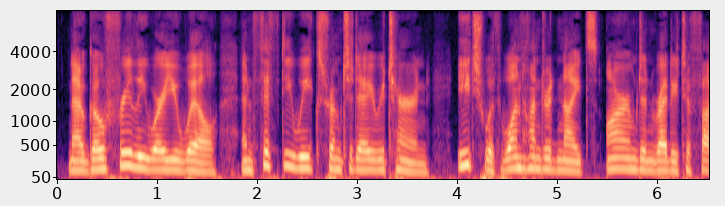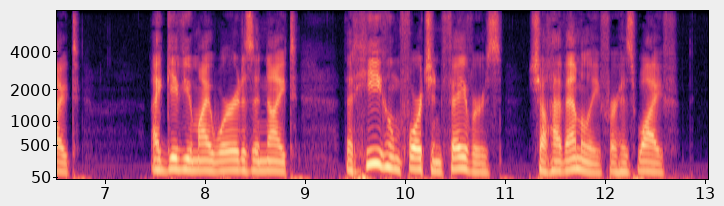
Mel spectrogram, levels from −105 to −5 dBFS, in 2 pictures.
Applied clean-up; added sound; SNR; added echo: none; none; none; none.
